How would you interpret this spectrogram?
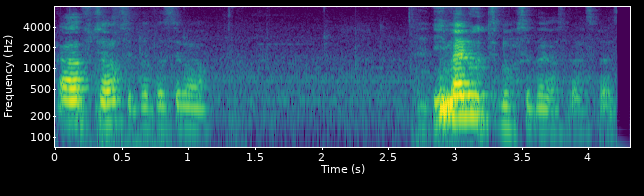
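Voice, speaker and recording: A man's voice: a little high, lively intonation, fairly quick, a little mellow. A man commenting casually on his game with a friend, grumbling and swearing freely. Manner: foul-mouthed, grumbling. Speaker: let's player. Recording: distant mic, faint background noise.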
